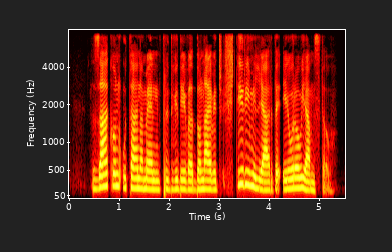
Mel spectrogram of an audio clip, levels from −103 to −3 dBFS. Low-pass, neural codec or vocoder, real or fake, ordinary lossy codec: 7.2 kHz; codec, 16 kHz in and 24 kHz out, 2.2 kbps, FireRedTTS-2 codec; fake; none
